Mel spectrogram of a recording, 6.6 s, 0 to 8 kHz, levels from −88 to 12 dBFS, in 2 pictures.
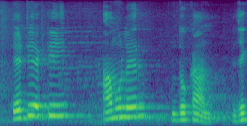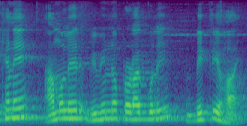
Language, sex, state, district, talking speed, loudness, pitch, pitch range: Bengali, male, West Bengal, Cooch Behar, 100 wpm, -15 LUFS, 185 Hz, 155-220 Hz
